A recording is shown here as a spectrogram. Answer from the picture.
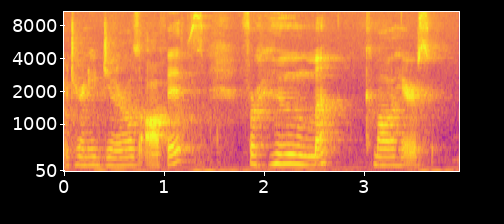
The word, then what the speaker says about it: Kamala Harris: I've done some research on this Kamala Harris lady. I don't know if I'm saying her name right. And honestly, Kamala Harris.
